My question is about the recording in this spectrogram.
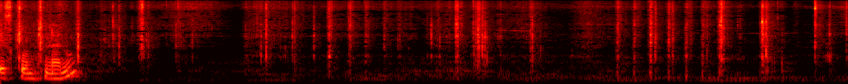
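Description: Plastic sachet of fruit salt crinkling faintly in the hand, with scattered small irregular ticks and crackles, as it is opened and its powder poured out.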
